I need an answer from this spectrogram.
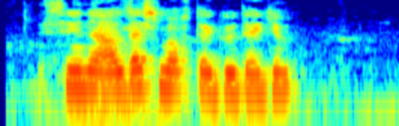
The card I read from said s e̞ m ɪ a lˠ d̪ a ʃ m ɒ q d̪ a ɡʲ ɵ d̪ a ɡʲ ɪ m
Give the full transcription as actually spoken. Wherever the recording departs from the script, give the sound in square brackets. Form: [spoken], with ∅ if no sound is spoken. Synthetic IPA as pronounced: s e̞ [n] ɪ a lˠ d̪ a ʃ m ɒ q [t̪] a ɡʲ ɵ d̪ a ɡʲ ɪ m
